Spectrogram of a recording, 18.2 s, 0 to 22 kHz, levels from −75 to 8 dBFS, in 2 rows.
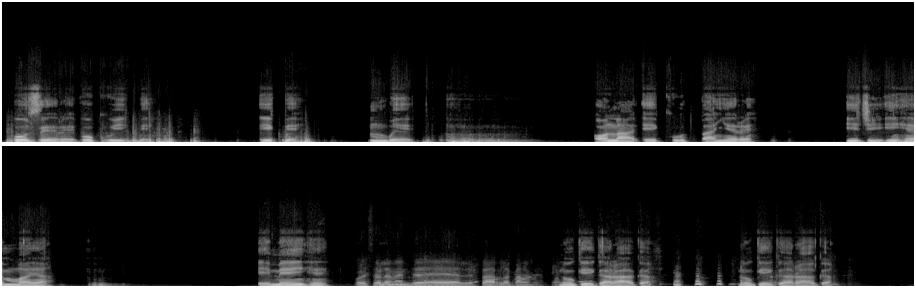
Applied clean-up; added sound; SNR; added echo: neural mask model RNNoise.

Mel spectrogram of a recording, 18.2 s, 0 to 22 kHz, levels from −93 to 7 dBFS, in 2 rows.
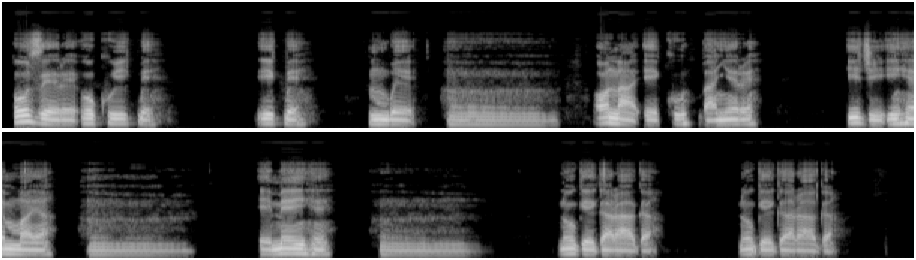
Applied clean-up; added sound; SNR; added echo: none; none; none; none.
